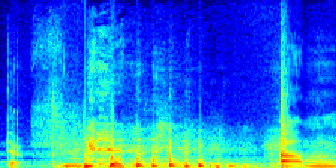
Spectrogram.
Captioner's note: laughter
